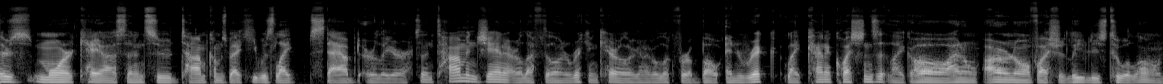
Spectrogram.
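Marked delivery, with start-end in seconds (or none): 9.1-11.6 put-on bored, flat, monotone delivery. Recapping a show episode, mocking how Rick delivered his line: imitating Rick's bored flat line. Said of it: "says it in the most boring".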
